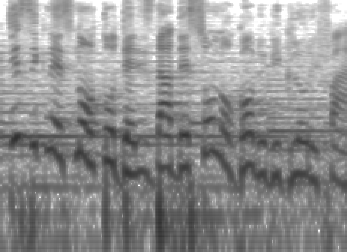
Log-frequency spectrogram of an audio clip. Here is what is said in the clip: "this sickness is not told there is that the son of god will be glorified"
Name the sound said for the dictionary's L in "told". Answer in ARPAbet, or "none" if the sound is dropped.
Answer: none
